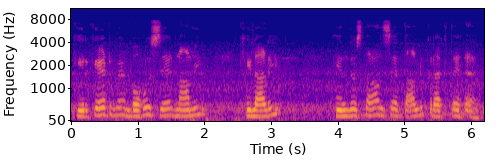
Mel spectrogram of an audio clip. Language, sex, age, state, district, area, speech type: Urdu, male, 60+, Bihar, Gaya, urban, spontaneous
